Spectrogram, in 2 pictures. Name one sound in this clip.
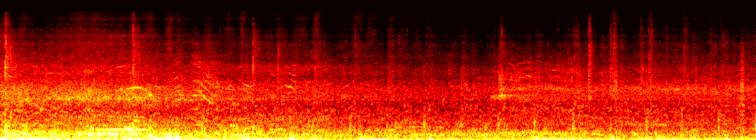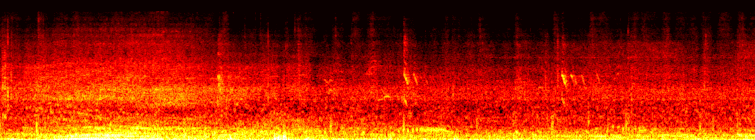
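Cars drive past on a nearby street with a low rumble.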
